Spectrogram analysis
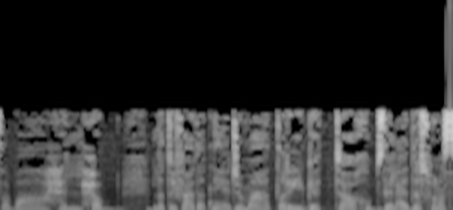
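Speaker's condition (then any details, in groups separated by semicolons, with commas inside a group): No condition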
